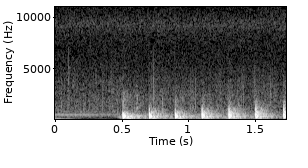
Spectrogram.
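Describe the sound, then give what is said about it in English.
Rapid, steady knocking on a door at 3 o'clock: about seven firm raps, evenly spaced, starting after a brief quiet moment, with no voices. “And then, at 3 o'clock, a knock on my door.”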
